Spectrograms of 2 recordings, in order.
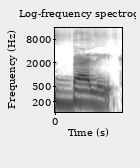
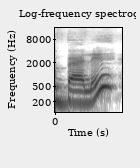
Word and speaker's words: ballet: of this word is ballet the last letter is ENT that is T and the second syllable is pronounced as Le So balet and I've given you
